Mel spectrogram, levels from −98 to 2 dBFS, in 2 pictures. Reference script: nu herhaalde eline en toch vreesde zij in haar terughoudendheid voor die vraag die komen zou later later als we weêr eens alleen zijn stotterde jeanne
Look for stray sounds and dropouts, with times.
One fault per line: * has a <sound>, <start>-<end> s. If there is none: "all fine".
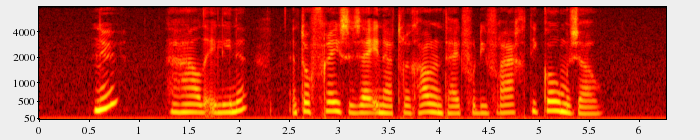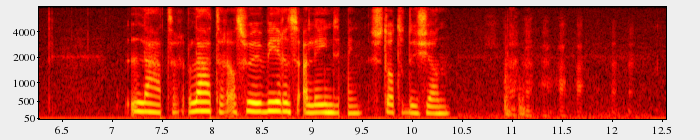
* has a dropout, 9.3-9.4 s
* has a laugh, 10.7-12.3 s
